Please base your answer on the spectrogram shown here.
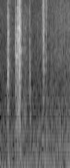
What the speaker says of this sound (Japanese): カードキーでここに刺すと、そうすると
